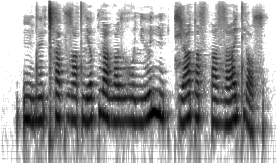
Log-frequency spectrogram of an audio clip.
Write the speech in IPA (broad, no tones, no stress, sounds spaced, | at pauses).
ʔ ĩ d ɛ̃ ǀʰ a k zˤ ø tˤ lʲ o k lʲ ɛ ðˤ ø l ɣ o lʲ ø nʲ ɛ̃ k t͡ɕ ɛ dˤ i sˤ θ e zˤ e tʲ o sˤ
